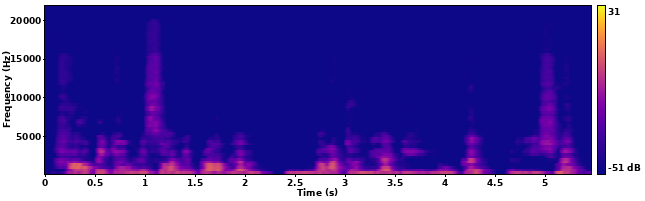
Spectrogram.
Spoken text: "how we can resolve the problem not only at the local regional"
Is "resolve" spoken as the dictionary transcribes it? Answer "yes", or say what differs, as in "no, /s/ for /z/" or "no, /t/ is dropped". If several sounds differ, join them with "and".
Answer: no, /s/ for /z/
